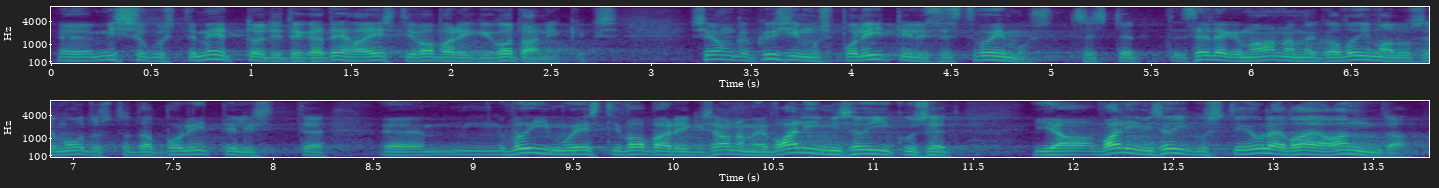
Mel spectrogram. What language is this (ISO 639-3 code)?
est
